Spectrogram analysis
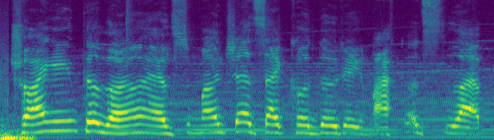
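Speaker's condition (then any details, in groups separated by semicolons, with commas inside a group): Cerebral palsy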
